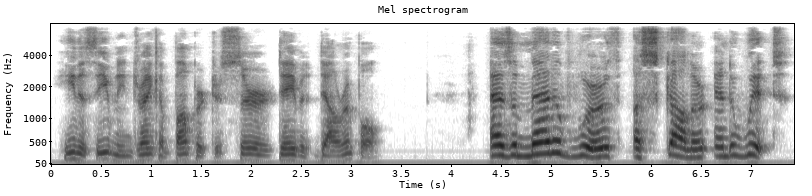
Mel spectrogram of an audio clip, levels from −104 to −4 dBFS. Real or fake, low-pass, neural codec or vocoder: real; 7.2 kHz; none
